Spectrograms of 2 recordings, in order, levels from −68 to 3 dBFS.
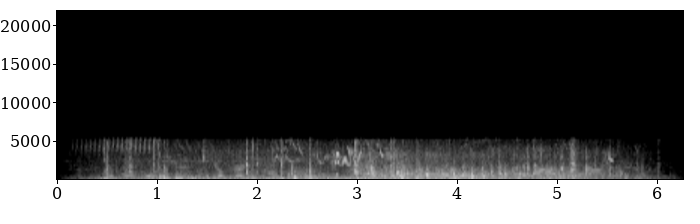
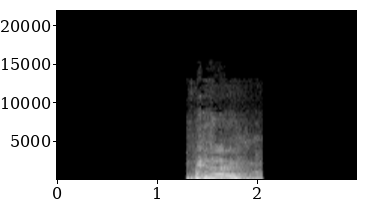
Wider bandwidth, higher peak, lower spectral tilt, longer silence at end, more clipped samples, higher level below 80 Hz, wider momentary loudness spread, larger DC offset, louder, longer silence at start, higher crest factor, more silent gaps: second, 5.4 kHz vs 14 kHz; second, -4 dBFS vs 0 dBFS; about the same, -7 dB/octave vs -6 dB/octave; second, 0.15 s vs 0.95 s; neither; about the same, -36 dBFS vs -40 dBFS; about the same, 11 LU vs 13 LU; neither; second, -25 LUFS vs -16 LUFS; second, 0.15 s vs 1.3 s; about the same, 22 dB vs 20 dB; neither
